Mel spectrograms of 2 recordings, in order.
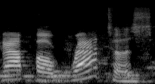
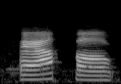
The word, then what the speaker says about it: apparatus: Apparatus. I didn't get it. Apparatus. Okay. The 3rd syllable is the stressed syllable. Stressed. Oh. You stress ra.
